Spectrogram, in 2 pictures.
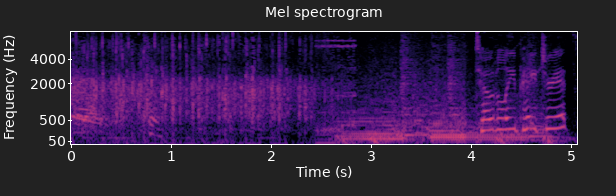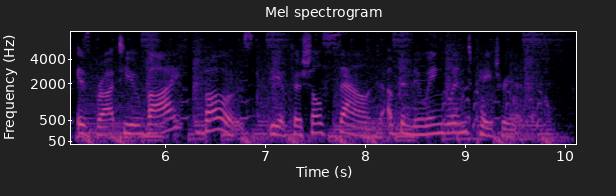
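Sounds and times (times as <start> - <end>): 
audience applause: 0.0 - 2.8
speech: 4.1 - 9.9.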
